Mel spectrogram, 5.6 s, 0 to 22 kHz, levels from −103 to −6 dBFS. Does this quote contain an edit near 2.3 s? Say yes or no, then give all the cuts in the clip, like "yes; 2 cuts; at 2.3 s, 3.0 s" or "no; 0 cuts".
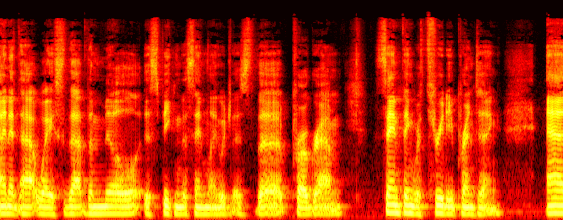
yes; 1 cut; at 2.3 s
